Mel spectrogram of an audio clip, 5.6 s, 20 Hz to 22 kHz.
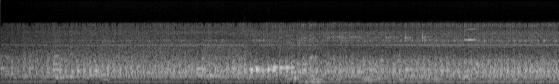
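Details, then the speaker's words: LG washing machine showing 1E error, in spin-dry mode: loud steady whirring rumble with uneven rattle; not the bearing, noise stops when tub held steady, comes from tub below, possibly shock absorbers. "ตอนนี้เสียงที่ดังเนี่ยไม่ได้เกิดไปจากลูกปืนนะครับตอนนี้เดี๋ยวจะจับถังให้นนี่พอจัถังแบบไม่ให้มันระบัดก็เงียบเลยนะครับ"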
